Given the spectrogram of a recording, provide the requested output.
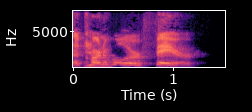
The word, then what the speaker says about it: Feher: Fair. Okay, here's what I go with. You know, like a carnival, right? A carnival or fair.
